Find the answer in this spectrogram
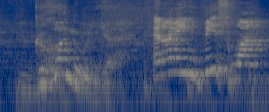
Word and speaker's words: grenouille: So the first part, gre, is pronounced like gru if you were a zombie.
